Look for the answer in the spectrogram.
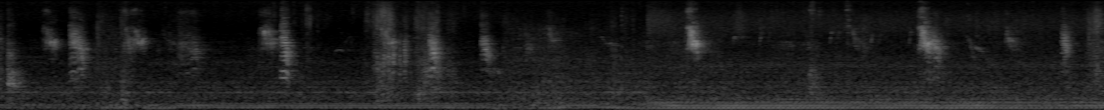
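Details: Eurasian tree sparrows give short, sharp chirps at irregular intervals a few seconds apart over a steady low mechanical hum.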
